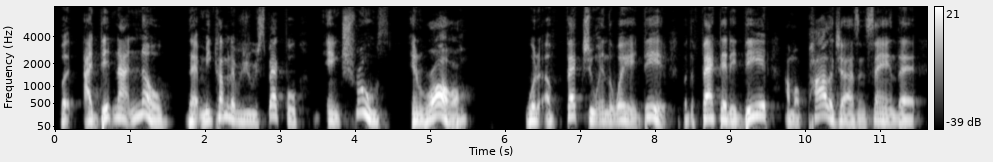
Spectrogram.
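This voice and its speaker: Male podcast co-host, medium pitch with lively swings. Casual debater who keeps clarifying and rewording his argument. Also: unhurried. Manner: explanatory, restates and clarifies his point.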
